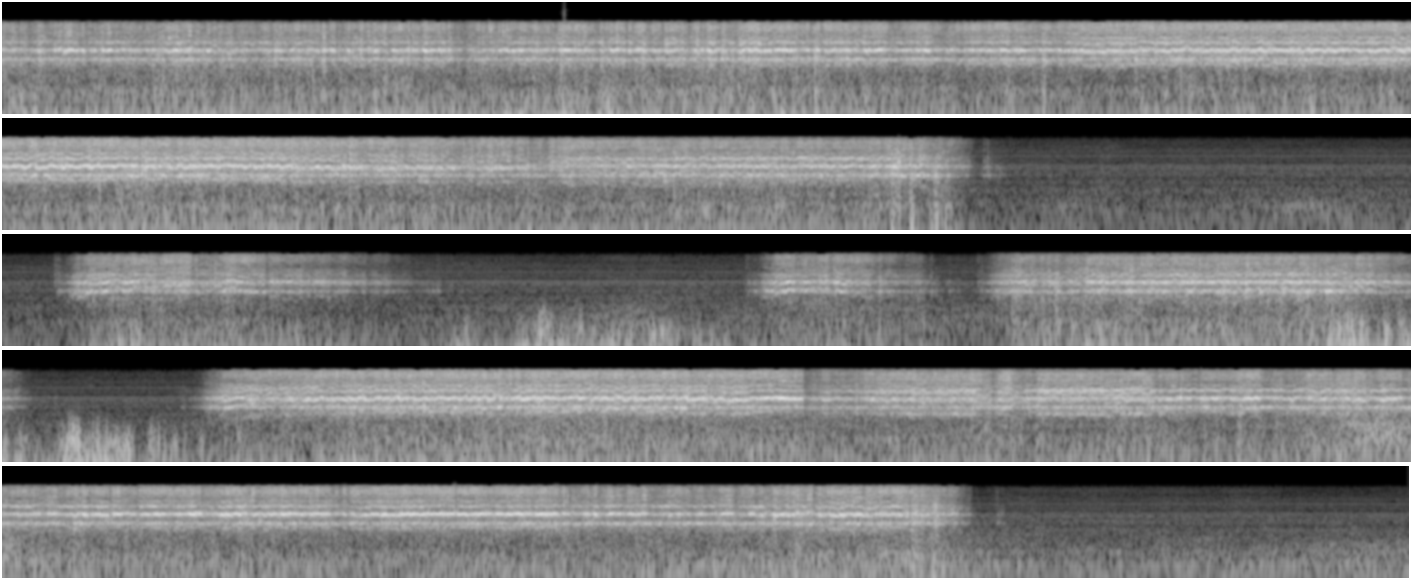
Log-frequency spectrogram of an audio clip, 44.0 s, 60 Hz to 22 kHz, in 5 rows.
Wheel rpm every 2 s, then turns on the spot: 230, 230, 230, 220, 190, 200, 200, 100, 0, 90, 0, 40, 160, 40, 160, 210, 210, 230, 230, 230, 140, 0.
none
